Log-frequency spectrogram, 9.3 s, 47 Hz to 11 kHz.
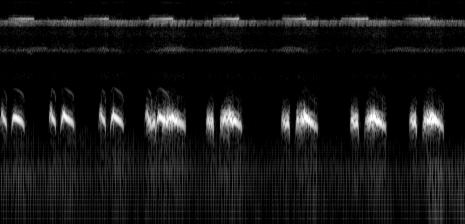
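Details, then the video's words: Spotted dove, a newly wild-caught caged bird, recorded 19 August 2024 in Vietnam. Low hoarse coos come in short double notes followed by longer rolling coos, repeated about once a second, with a steady high electronic whine behind. "Kèo Thu phục Thổ cấn Bầu"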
